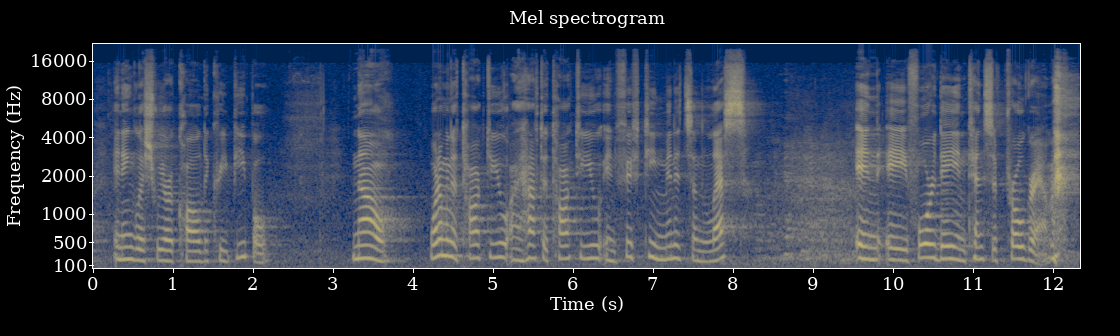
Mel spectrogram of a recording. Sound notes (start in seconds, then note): 8.4 laughter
